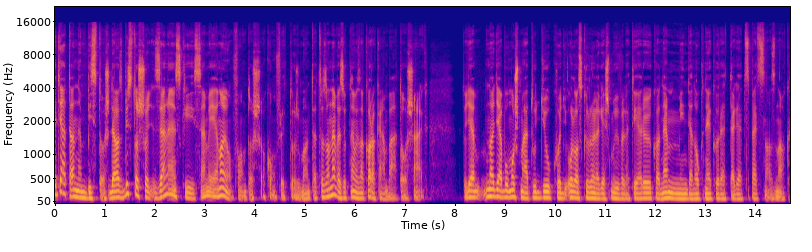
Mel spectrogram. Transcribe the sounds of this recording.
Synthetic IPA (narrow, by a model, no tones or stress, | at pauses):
ɛɟːaːlt̪ɒlaːnːɛmbist̪o̞̰ʃd̪ɛɒzbist̪o̞ʃho̞ɟzɛlɛnskisɛ̰mḛːjɛnɒɟo̞̰ɱfo̞̰nt̪o̞ʃɒko̞̰ɱflḭk̚t̪ṵʒbɒnt̪ɛːt̪ɒzɒnɛvɛzyknɛvɛznkɒɾɒka̰ːɱba̰ːt̪o̞̰lʃa̰ːɡ̥̪ | aːt̪ṵɟɛnɒɟːaːboːlmo̞ʃt̪maːrt̪uɟːukho̞ɟo̞̰lɒskylønlɛɡɛʃmyːvɛlɛt̪iɛɾøːkɒnɛmːind̪ɛno̞kneːlkyɾɛt̪ːɛɡɛt̪spɛt̪snɒ̰znɒ̰k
